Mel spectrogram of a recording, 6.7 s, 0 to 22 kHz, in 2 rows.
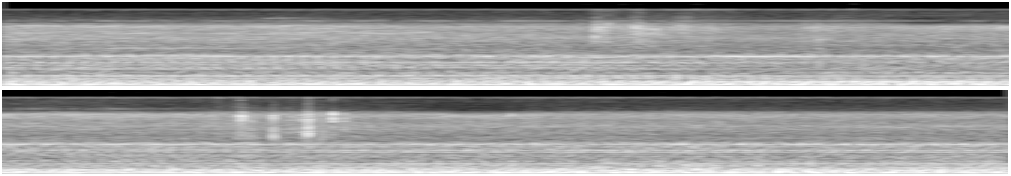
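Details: Mercedes S500 (2000-2006) previously cranking but not starting, with fuel pumps found bad and low pressure: steady even idle hum with no knocks, misses or stumbles; running smoothly.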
